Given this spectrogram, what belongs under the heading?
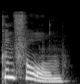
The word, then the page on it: conform: British English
